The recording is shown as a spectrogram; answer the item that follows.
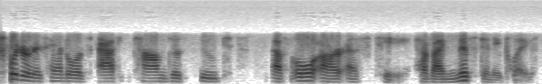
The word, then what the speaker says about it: Forst: It's spelled differently than it actually sounds. His actual name is spelled F-O-R-S-T. It's pronounced Forst, like it's in Force the Door Open.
